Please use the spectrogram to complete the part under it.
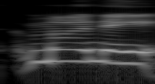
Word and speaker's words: Monat: But it is Monet,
